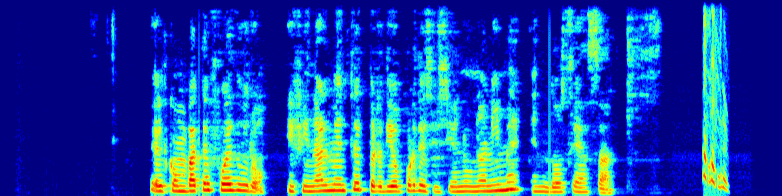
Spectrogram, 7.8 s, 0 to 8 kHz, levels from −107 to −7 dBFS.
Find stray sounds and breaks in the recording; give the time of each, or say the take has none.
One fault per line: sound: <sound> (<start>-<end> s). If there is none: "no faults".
sound: chirp (7.0-7.3 s)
